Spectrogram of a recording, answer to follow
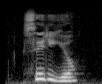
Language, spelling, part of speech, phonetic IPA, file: Russian, сырьё, noun, [sɨˈrʲjɵ], Ru-сырьё.ogg
- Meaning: raw material, staple, stock (material in its unprocessed, natural state)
